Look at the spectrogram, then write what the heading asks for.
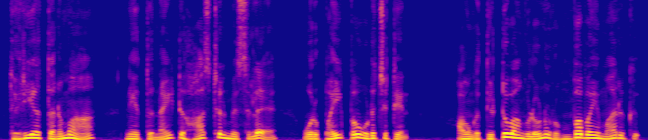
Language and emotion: Tamil, fearful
